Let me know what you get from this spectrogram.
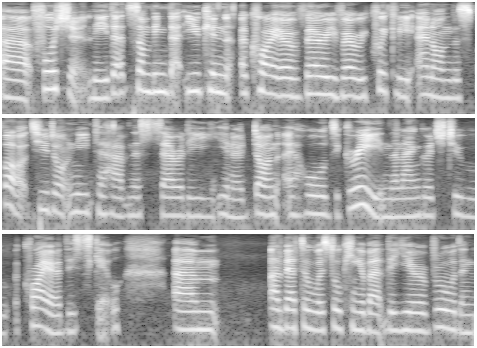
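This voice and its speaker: In a French accent, a woman speaks at a moderate pace with medium pitch. Her intonation stays fairly even. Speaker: university lecturer of French. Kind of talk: panel webinar discussion. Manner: hesitant, many fillers.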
